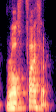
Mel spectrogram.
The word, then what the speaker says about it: Rolf Pfeiffer: Yeah, Rolf Pfeiffer. Pfeiffer. Think of Michelle, right? Oh. Not Michelle Obama.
